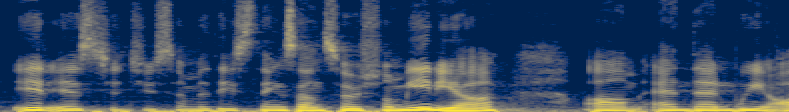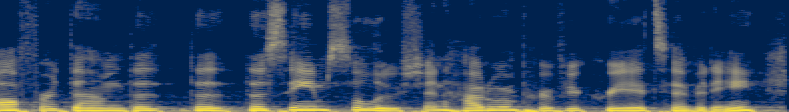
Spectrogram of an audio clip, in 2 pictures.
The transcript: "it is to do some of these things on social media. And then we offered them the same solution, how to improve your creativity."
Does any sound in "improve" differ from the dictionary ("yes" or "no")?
no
